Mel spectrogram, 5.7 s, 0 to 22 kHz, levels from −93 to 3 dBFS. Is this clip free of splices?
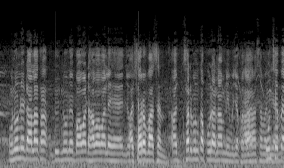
no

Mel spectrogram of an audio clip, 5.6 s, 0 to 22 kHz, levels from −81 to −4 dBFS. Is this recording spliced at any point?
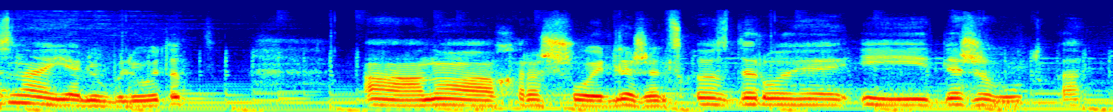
no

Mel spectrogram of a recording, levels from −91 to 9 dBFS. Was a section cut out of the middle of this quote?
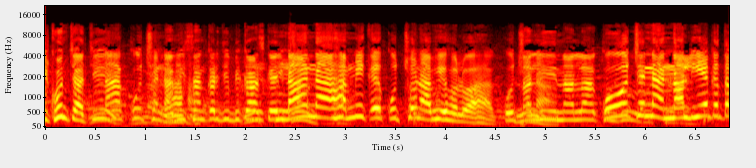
no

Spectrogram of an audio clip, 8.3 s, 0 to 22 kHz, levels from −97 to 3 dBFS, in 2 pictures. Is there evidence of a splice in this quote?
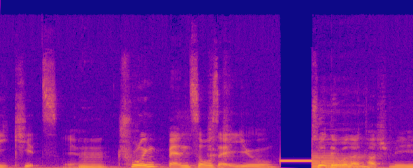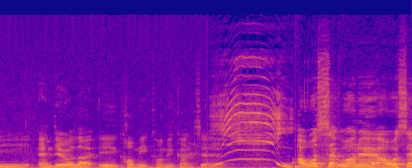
yes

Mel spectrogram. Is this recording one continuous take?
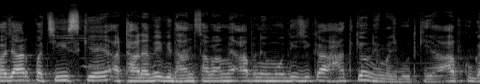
yes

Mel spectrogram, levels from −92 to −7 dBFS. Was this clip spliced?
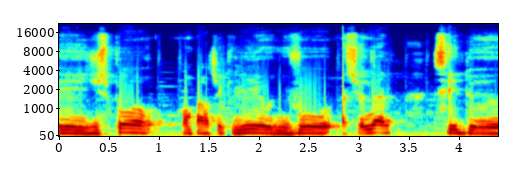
yes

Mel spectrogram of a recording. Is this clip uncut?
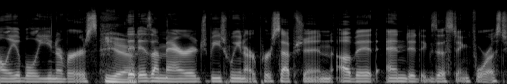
yes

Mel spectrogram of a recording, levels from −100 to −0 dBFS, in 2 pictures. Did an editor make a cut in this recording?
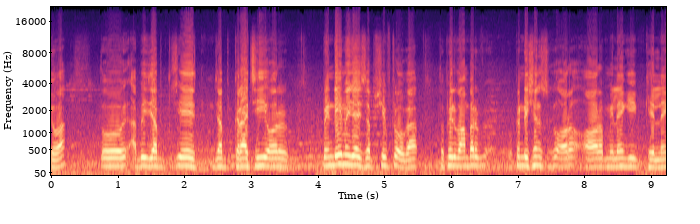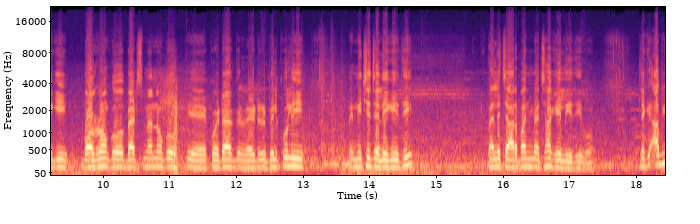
yes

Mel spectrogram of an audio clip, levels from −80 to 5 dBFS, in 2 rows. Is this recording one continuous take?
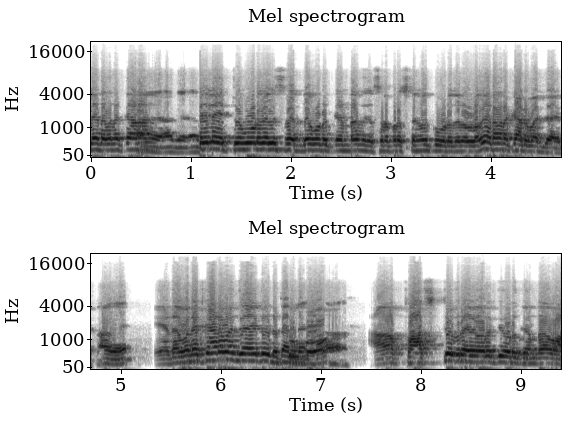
no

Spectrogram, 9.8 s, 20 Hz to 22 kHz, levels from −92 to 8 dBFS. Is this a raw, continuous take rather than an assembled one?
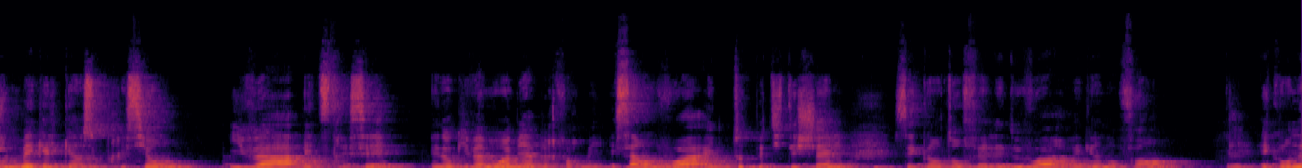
no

